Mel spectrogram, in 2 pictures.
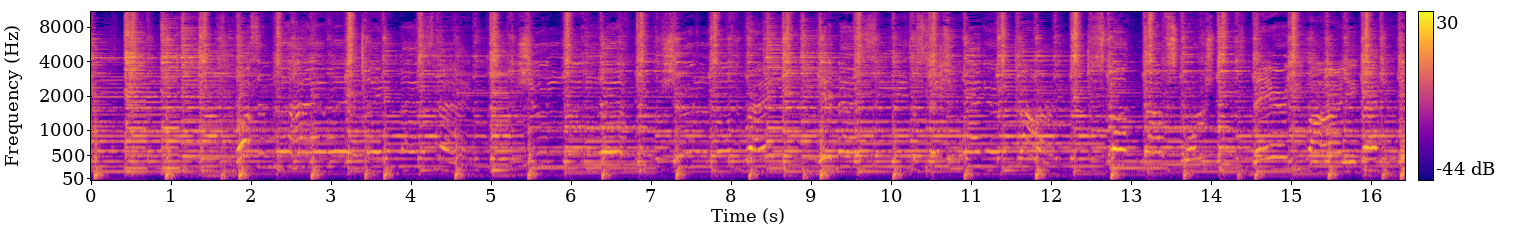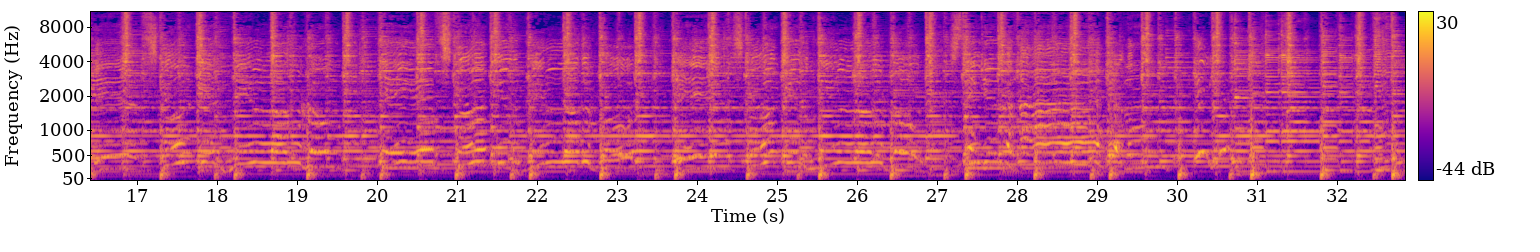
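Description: Mandolin and acoustic guitar strumming a country tune together, with a bending melody line carried over the chords.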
